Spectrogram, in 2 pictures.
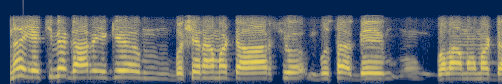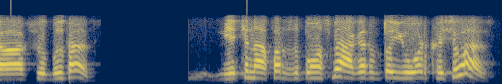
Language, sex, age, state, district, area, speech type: Kashmiri, male, 30-45, Jammu and Kashmir, Anantnag, rural, conversation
